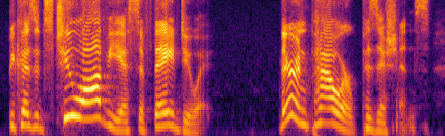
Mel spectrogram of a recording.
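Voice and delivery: normal talking voice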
